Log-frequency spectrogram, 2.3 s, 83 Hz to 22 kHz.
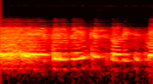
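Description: A voice received over the International Space Station's FM downlink on 145.800 MHz, played through a Yaesu transceiver's loudspeaker. It sounds thin and narrow-band, like radio audio.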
